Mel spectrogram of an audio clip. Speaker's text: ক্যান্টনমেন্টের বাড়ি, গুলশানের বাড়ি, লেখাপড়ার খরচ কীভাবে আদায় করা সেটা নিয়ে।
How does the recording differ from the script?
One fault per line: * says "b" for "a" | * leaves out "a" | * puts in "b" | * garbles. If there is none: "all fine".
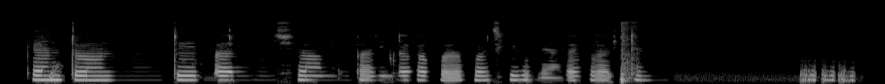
all fine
